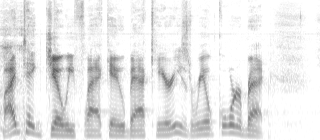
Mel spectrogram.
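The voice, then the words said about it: Exaggerated Baltimore accent. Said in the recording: “apologies for the terrible Baltimore accent.”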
